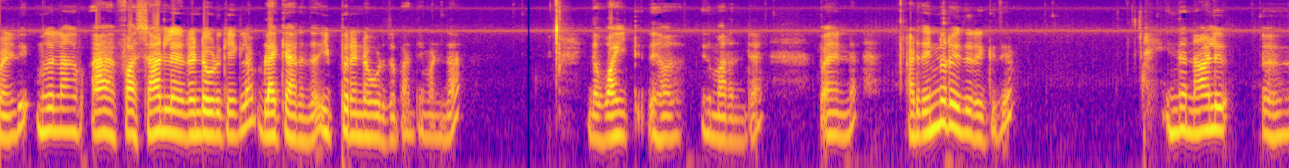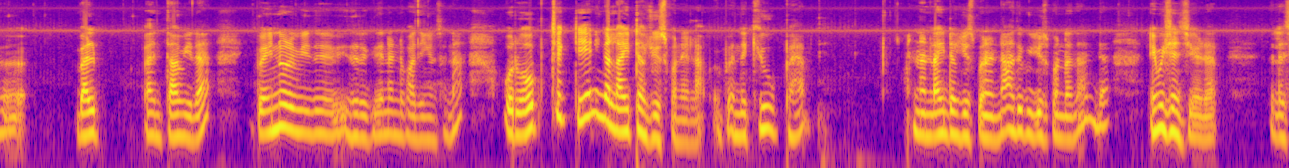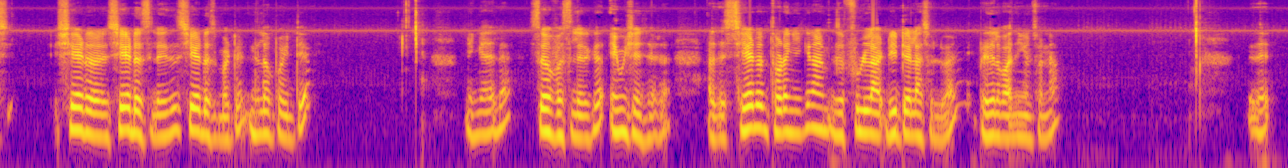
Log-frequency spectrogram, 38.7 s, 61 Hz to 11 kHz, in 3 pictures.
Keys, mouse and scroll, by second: 1.9-5.2 scroll up 1, 5.2-10.5 drag, 8.7-9.5 scroll down 2, 9.5-10.4 scroll down 1, 11.5 click, 12.1 click, 12.5 click, 12.9 click, 13.2 click, 13.7 click, 14.1 click, 14.6 click, 15.4 click, 15.9 click, 16.4 click, 17.1 click, 24.2 click, 32.9-38.6 drag, 36.6-37.3 scroll up 1.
